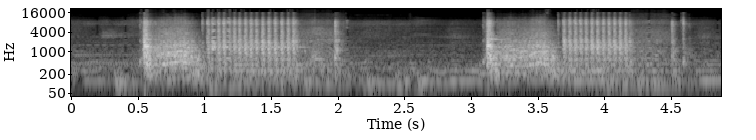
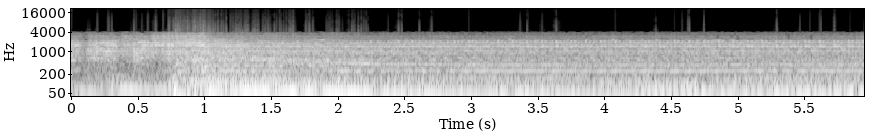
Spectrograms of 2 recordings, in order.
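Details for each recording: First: 4.6 L V8 with a dead battery, Stanley Fatmax 700 peak/350 A jump pack, third attempt after resting 10 minutes: two short bursts of slow, labored cranking that never catch; jump pack too weak to start the V8. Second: 2.0 L 4-cylinder Neon with a dead battery, jump-started by a recharged Stanley Fatmax 700 peak/350 A pack after waiting about 10 minutes: engine catches after a short burst and settles to a steady, even, smooth idle with no misses.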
